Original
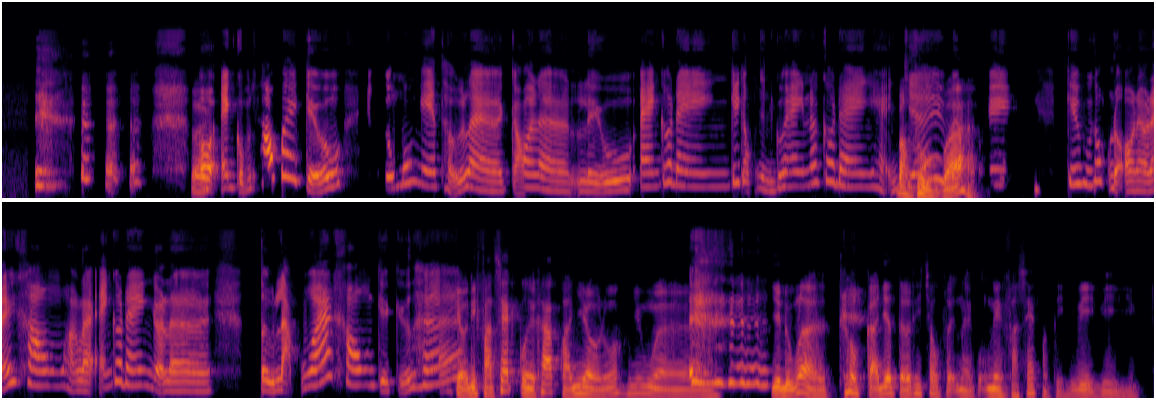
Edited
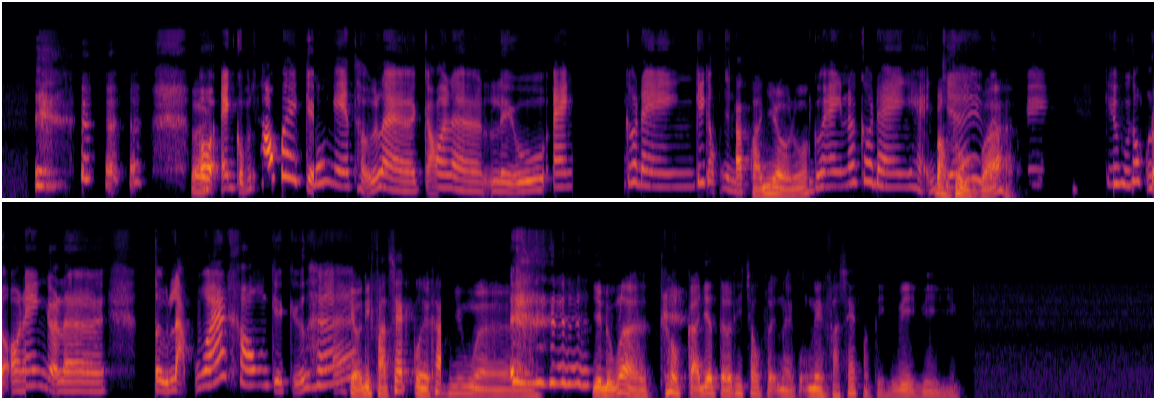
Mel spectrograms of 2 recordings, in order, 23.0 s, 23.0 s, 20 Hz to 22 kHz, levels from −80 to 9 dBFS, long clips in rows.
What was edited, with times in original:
3.11–3.98 cut
6.57 insert silence 0.52 s
8.91–10.73 fade out quadratic, to -12.5 dB
11.37–12.81 cut
16.96–17.69 move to 7.69

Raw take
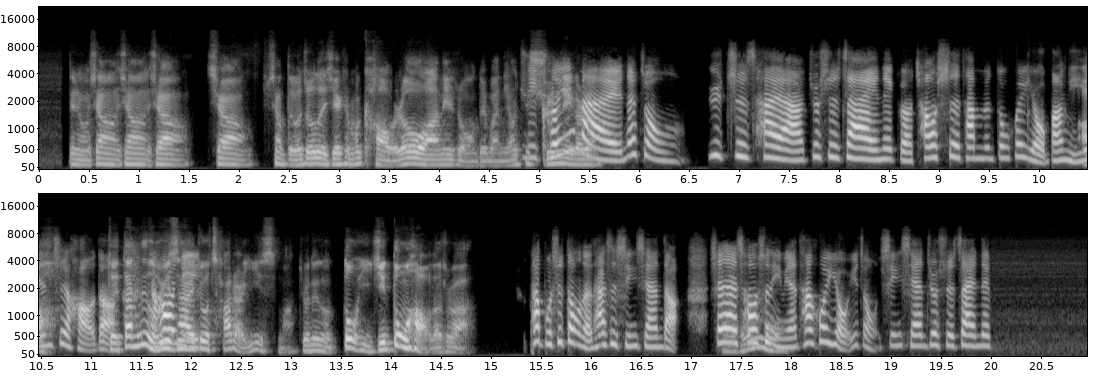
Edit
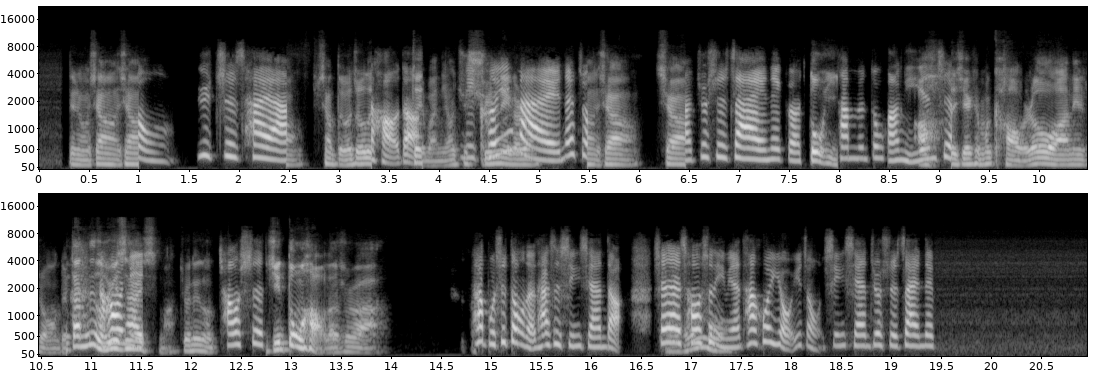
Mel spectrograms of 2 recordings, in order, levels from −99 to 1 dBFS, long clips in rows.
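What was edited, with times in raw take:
0.99–1.97 swap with 6.1–7.58
2.82–4.45 swap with 10.76–11.27
8.77–9.24 swap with 13.47–13.8
9.74–10.12 cut
12.03–12.7 cut
14.47–15.44 stretch 1.5×

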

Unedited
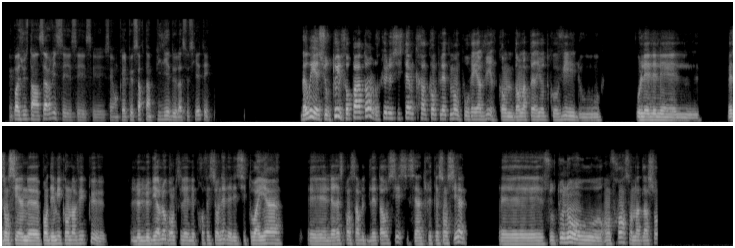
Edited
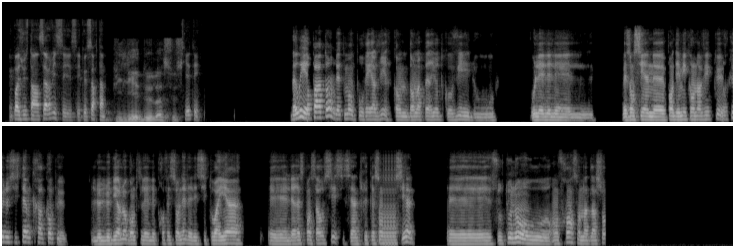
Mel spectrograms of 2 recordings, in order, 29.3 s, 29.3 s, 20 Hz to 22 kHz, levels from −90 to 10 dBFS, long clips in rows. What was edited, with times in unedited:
1.56–2.49 cut
3.01–3.8 speed 52%
6.31–6.9 cut
7.47–8.79 move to 16.54
21.68–22.17 cut
23.51 stutter 0.03 s, 9 plays

